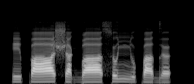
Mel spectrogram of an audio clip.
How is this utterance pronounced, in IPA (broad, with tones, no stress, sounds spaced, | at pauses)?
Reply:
i˨ p aː˨˦ ʃ a˨ ɡ͡b aː˨ s u˦ ɲ u˨ p a˨ d ə˨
